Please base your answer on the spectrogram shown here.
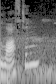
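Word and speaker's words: Loaghtan: It's called Manx, and I don't know how to pronounce this. Look, probably Loughton. It's Loughtan, and it's a beautiful kind of caramel colored brown.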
